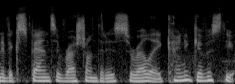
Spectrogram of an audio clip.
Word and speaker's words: Sorelle: Yes, Sorelle.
